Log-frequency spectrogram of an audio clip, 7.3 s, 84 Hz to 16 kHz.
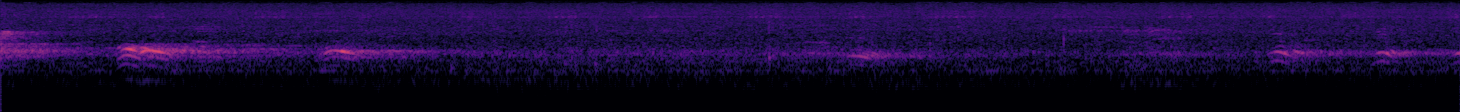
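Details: A Japanese paradise flycatcher gives a few faint, husky whistled notes, spaced irregularly about a second or more apart, over a quiet outdoor background on a sunny 25°C day.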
